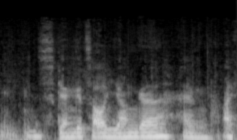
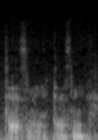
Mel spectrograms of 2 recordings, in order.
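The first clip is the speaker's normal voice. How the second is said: exasperated whisper; 13 dB quieter than usual. Real, not acted. Exasperated muttering at Disney.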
